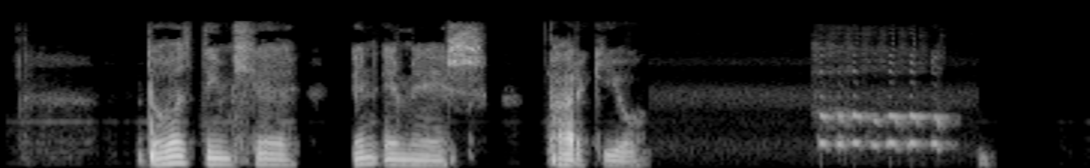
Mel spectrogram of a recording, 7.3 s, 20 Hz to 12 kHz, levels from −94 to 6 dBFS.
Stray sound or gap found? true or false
true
